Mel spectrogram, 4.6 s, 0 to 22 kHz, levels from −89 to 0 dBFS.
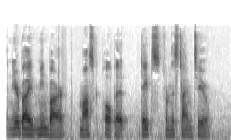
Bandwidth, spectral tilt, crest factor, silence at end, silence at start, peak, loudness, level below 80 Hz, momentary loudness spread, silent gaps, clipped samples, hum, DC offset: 11.5 kHz; -4.5 dB/octave; 20 dB; 0.4 s; 0.1 s; -6 dBFS; -25 LUFS; -52 dBFS; 9 LU; none; under 0.1%; none; under 0.1%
